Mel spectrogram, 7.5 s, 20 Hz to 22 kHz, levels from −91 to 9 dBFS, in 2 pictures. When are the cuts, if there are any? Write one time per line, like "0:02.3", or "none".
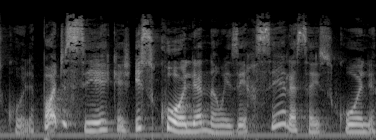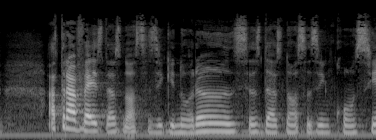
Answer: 0:01.3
